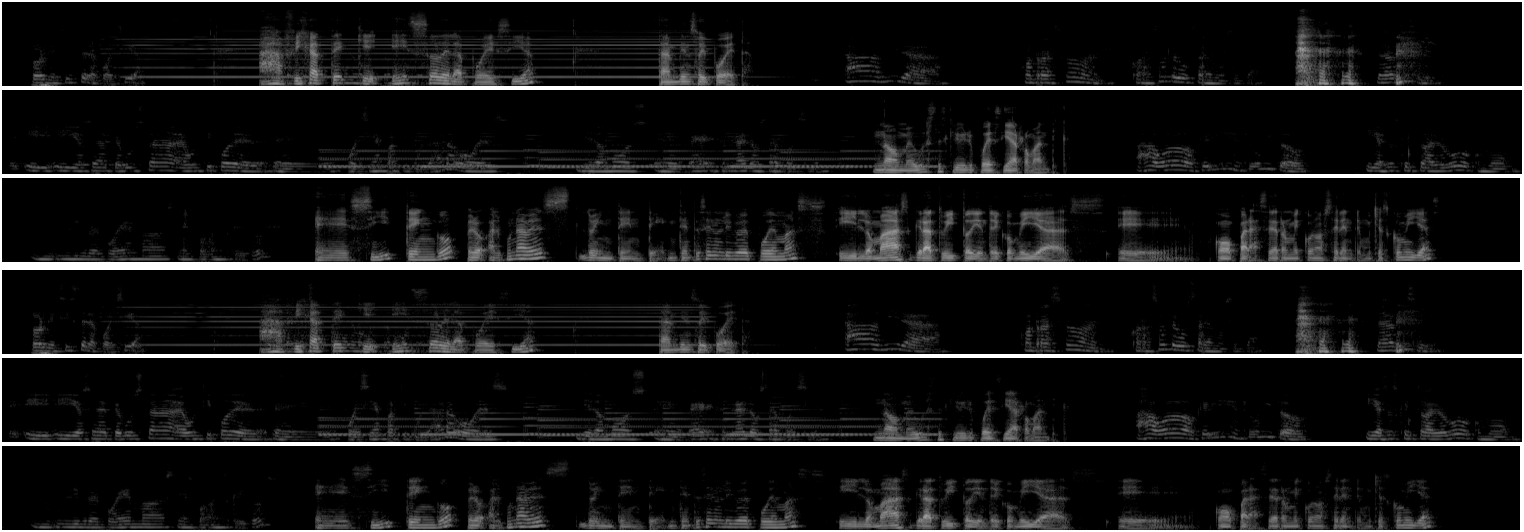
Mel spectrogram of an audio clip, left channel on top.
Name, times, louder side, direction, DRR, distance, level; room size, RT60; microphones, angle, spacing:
voice 1, 0.3-1.4 2.6-4.7 8.4-9.5 10.2-12.6 13.7-14.4 15.3-20.3 20.9-23.5 26.5-28.3 28.8-30.4 30.7-33.2, right 1 dB, 85° right, 1.2 m, -52 dB
Bowed string instrument, 1.0-7.7, left 2 dB, 20° left, 1.4 m, -50 dB
voice 2, 2.6-5.3 6.6-7.5 12.9-13.6 13.9-14.1 23.9-25.7 33.5-42.1 42.5-44.7, left 4 dB, 40° left, 0.4 m, -38 dB
sound 1, 18.3-24.6, equal, 55° right, 0.7 m, -50 dB
6.5 x 2.7 x 2.7 m
head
